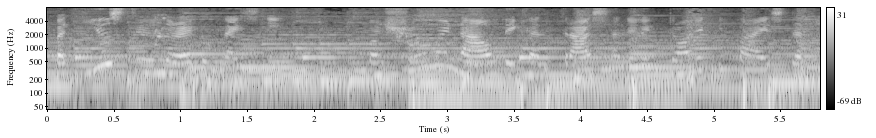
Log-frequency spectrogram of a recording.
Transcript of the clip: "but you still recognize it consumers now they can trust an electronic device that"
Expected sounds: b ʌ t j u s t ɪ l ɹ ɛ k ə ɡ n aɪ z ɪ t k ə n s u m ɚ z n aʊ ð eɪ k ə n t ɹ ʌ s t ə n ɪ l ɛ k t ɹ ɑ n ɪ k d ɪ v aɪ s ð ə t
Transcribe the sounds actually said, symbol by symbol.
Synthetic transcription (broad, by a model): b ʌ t j u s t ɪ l ɹ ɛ k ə ɡ n aɪ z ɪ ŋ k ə n ʃ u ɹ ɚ n aʊ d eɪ k ə n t ɹ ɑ s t ə n ɪ l ɛ k t ɹ ɑ n ɪ k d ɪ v aɪ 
